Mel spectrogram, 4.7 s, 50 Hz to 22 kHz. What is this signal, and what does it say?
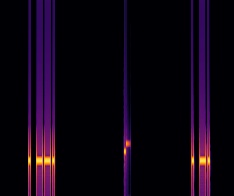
Morse code, heard as a keyed tone, about 30 wpm, 700 Hz. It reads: EG EN
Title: Top Two Letter Combinations in Words 30wpm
